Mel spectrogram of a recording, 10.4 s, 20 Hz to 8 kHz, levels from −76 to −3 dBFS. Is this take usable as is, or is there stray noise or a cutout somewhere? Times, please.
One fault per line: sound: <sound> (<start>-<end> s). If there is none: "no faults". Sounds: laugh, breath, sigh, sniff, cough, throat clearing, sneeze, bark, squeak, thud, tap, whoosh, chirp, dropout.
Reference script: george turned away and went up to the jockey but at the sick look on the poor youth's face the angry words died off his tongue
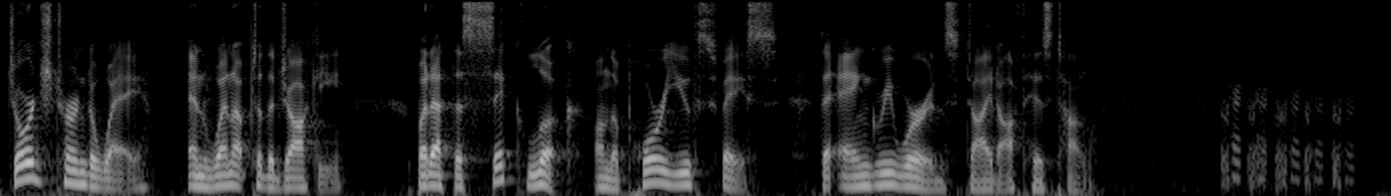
sound: laugh (9.1-10.2 s)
